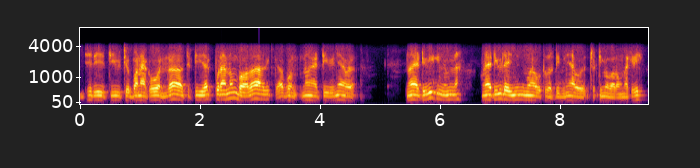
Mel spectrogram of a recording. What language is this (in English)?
Nepali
